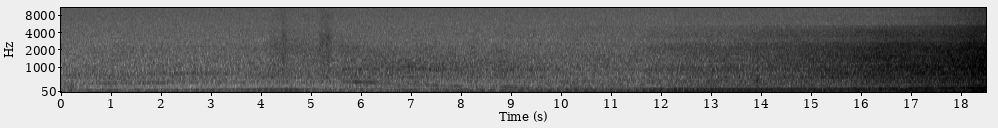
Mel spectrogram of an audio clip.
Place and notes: enscherange, bus line 655
A bus from the line 655 driving to Hosingen passing by on the road to Enscherange.
Enscherange, Buslinie 655
Ein Bus der Linie 655 nach Hosingen fährt auf der Straße nach Enscherange vorbei.
Enscherange, ligne de bus no 655
Un bus de la ligne 655 roulant sur la route d’Enscherange en direction de Hosingen.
